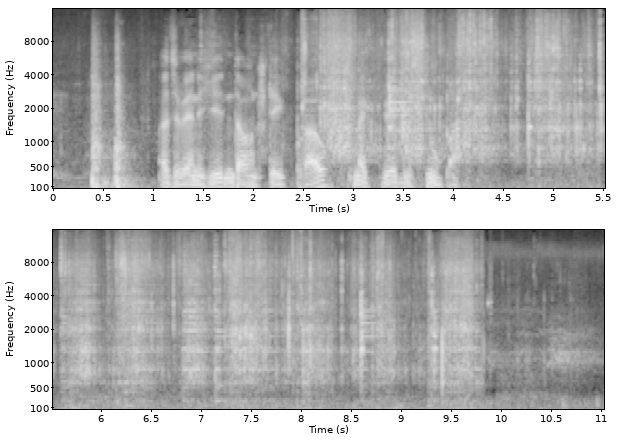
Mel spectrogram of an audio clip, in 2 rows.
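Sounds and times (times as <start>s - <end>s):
spatulas scraping fried bread: 1.2s - 9.9s
spatulas clicking against pan: 2.4s - 9.9s.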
